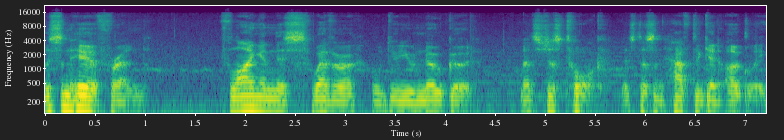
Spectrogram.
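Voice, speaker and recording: In a put-on character voice, a man booms at a medium pitch. He keeps a fairly slow pace. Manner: calm but threatening.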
